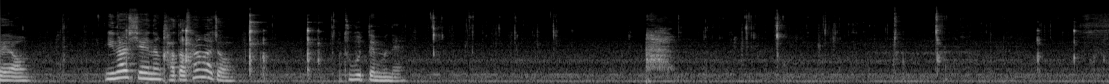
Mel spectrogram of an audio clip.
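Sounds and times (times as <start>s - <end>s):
faint steady hum: 0.0s - 11.0s
person chewing with wet smacks: 0.5s - 1.0s, 3.2s - 11.0s.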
